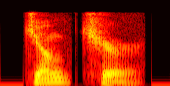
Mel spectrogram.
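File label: "juncture", English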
